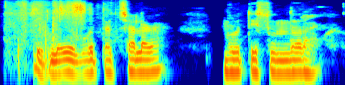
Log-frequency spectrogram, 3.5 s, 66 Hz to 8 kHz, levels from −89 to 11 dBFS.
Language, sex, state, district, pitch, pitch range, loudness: Hindi, male, Bihar, Araria, 140 Hz, 135-140 Hz, -13 LUFS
